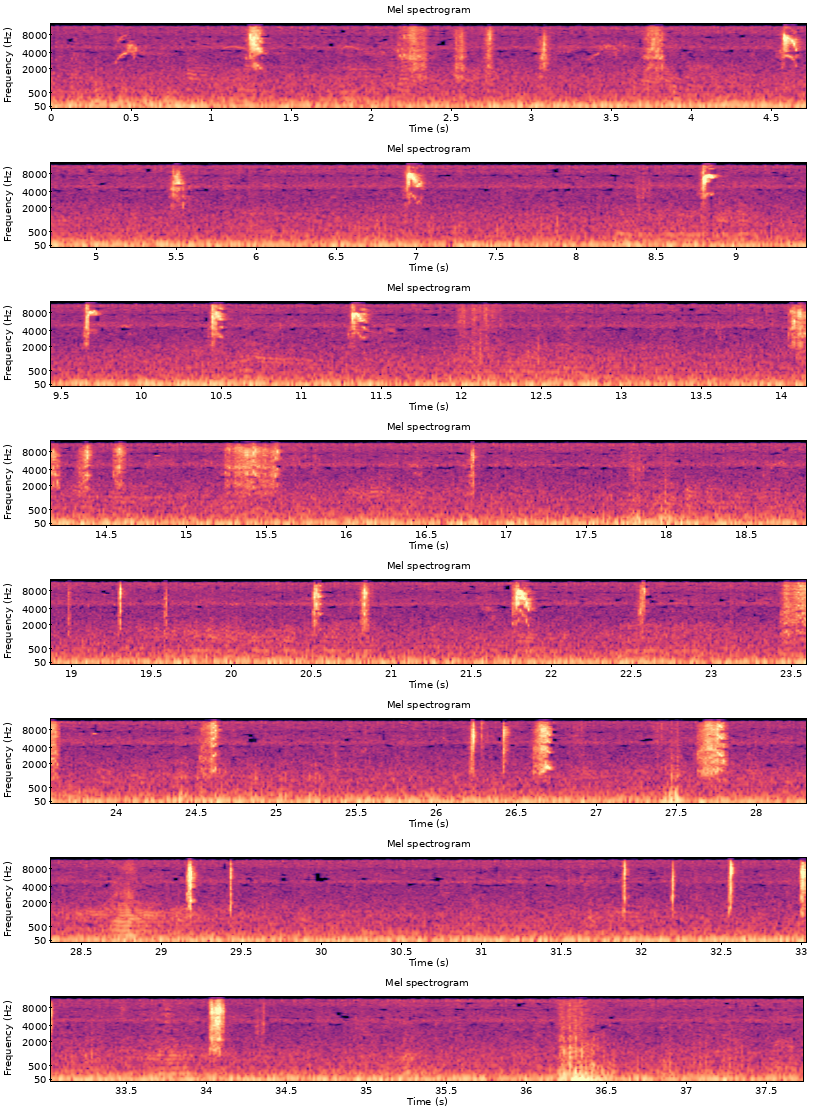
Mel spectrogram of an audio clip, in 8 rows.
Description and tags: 20080702.fantailed.warbler.01
Fan-tailed Warbler (Cisticola juncidis) singing and fluttering near the mics, some insects too. The ones recorded here were a group of ten birds, I noticed they loved a particular place on a fence, so I fixed the mics there and waited for their approach. Recorded in
tall grassland marsh (Doñana, S Spain) using a pair of Shure WL183 mics (with DIY windscreens), FEL preamp, and Edirol R09 recorder.
birds, buitron, fantail-warbler, field-recording, marshes, nature, summer, zit-zit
